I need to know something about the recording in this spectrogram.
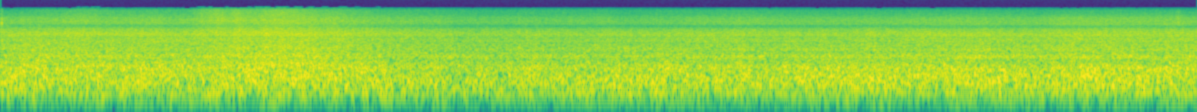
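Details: Steady roar of surf and wind buffeting the microphone, with no animal voice anywhere.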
